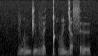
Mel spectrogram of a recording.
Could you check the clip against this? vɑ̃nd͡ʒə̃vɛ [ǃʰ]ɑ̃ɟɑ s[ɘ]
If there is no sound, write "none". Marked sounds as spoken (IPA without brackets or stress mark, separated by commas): ǃʰ, ɘ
